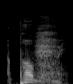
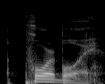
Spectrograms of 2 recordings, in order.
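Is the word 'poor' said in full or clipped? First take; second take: clipped; full. First: The word 'poor' is clipped to 'po'. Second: The word 'poor' is said in full, with its r. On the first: The speaker calls it right. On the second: The speaker calls it wrong.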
